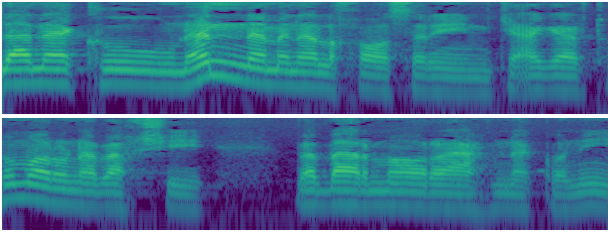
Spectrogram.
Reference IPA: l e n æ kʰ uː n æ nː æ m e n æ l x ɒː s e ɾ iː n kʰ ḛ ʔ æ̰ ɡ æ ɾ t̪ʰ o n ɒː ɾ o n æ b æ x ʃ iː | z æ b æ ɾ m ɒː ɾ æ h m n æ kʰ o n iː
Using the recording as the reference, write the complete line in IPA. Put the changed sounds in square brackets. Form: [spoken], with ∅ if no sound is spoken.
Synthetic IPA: l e n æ kʰ uː n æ nː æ m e n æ l x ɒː s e ɾ iː n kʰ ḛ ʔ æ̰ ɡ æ ɾ t̪ʰ o [m] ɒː ɾ o n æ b æ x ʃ iː | [v] æ b æ ɾ m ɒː ɾ æ h m n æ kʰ o n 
